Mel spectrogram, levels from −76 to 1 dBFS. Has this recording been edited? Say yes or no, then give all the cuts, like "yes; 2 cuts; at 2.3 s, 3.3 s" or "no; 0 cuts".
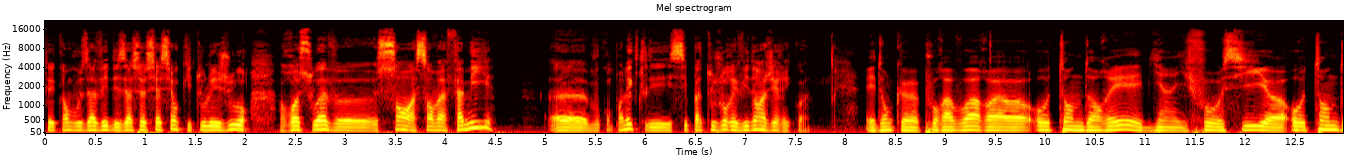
no; 0 cuts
